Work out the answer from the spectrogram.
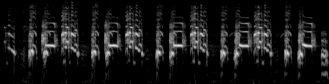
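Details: Grey francolin calling loudly: harsh, squawky notes with short clear whistled tones, given in rapid clusters of two or three. The clusters repeat steadily for the whole stretch with only brief gaps.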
